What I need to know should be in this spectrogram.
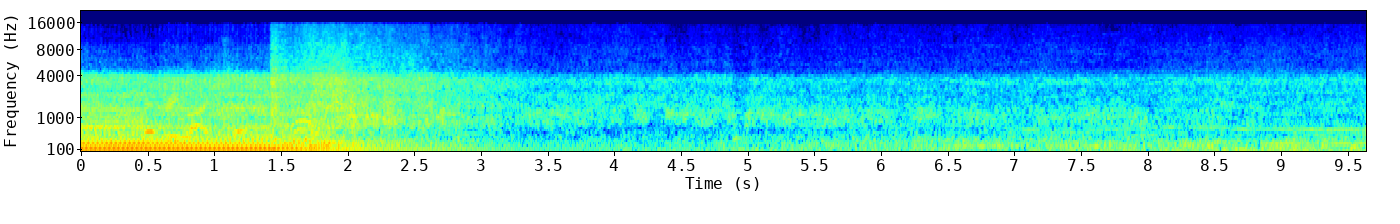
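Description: A pressure washer sprays water in a steady hiss onto concrete.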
